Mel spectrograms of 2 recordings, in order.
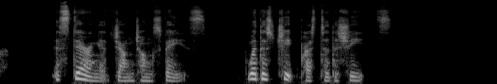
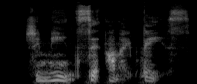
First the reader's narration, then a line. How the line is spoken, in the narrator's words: Wei Ying whispers to Jiang Chong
